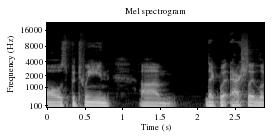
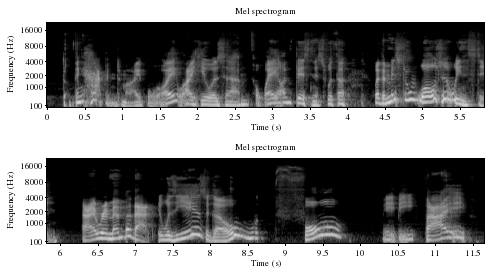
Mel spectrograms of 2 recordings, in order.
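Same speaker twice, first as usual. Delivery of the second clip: woman in her eighties, very high, swooping pitch; 9 semitones higher than usual. In a role-play, an elderly character recalls past events: older woman in her 80s. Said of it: "She's older woman in her 80s".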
